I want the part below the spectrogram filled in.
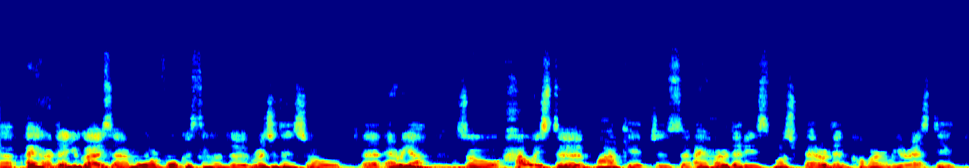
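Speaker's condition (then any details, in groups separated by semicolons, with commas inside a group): No condition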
